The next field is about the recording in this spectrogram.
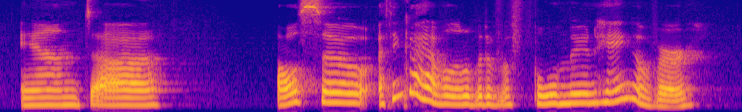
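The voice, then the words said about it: Congested voice from a head cold. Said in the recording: “you might hear in my voice, I'm still getting over a little bit of a head cold”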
